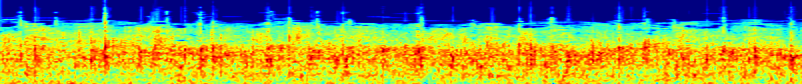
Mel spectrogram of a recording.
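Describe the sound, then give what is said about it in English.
An audience claps steadily for three seconds in thanks for work on the baseball products Pitch FX, Hit FX and Field FX, a dense, even wash of many hands with no pauses and no voices rising above it. “Yes, now you can clap.”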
